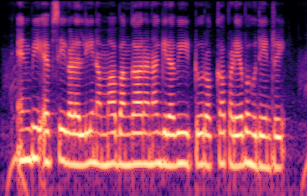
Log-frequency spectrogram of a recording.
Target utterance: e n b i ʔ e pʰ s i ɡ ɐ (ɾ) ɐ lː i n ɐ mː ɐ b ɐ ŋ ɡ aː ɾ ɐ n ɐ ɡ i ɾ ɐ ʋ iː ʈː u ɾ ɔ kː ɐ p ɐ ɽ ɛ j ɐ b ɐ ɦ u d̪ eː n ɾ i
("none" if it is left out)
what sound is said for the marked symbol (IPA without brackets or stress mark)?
ɭ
